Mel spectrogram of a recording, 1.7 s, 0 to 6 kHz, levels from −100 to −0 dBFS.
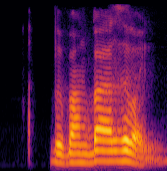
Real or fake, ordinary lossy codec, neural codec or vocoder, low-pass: fake; AAC, 32 kbps; autoencoder, 22.05 kHz, a latent of 192 numbers a frame, VITS, trained on one speaker; 5.4 kHz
